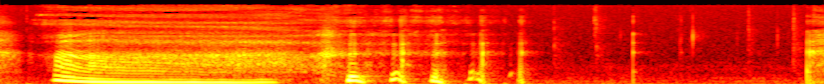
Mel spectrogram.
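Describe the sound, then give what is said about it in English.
A single voice tones a drawn-out "ah" on the out-breath as a root chakra sound, for over a second, steady with a slight downward glide, then breaks into a few short, soft vocal sounds before quiet. “And then on the out breath, make the sound of R through your root chakra, breathing out through your root.”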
